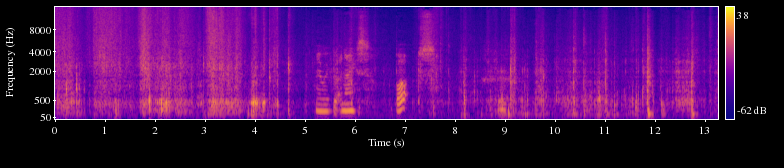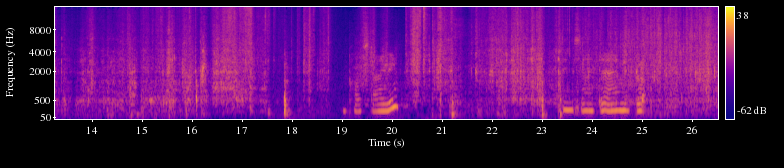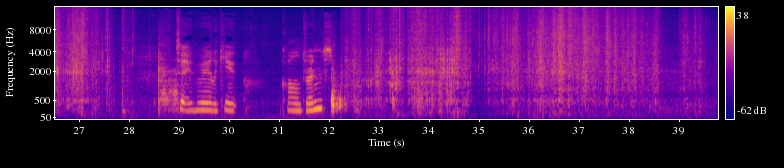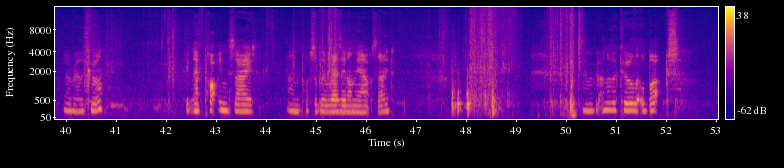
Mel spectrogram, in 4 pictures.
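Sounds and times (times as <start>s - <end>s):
packaging rustling: 0.0s - 5.2s, 7.6s - 28.3s, 32.2s - 39.8s, 40.4s - 42.4s, 47.4s - 50.4s.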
